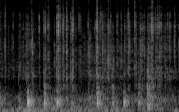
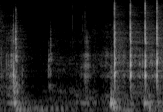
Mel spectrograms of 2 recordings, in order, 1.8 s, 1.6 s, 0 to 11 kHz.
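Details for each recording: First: 1927 Victrola VV 4-40 talking machine spring motor being moved during disassembly, spring seemingly unbroken but sprockets not moving: uneven dry clicking and clattering; internal rattle from a loose part, cause unconfirmed. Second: 1927 Victrola VV-4-40 talking machine after fix: a light spring held by a small screw pulls the pawl down because the original part was unavailable; crisp, evenly spaced clicks as the ratchet now catches every tooth.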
